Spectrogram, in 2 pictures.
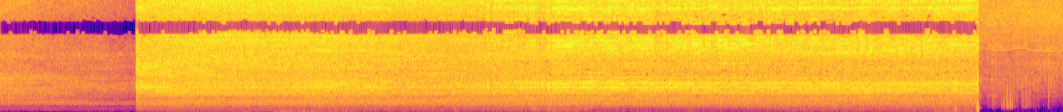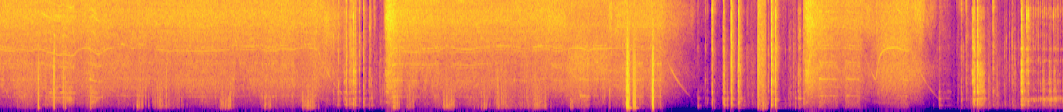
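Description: Angle grinder with a cut-off disc cutting through the tack welds at the end of a slot in thick steel plate, so the split clamp will spring open. It winds down at first, starts again about two seconds in and cuts steadily for about ten seconds, then stops abruptly. A quieter grinding hiss follows, then several sharp knocks and clatters near the end.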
